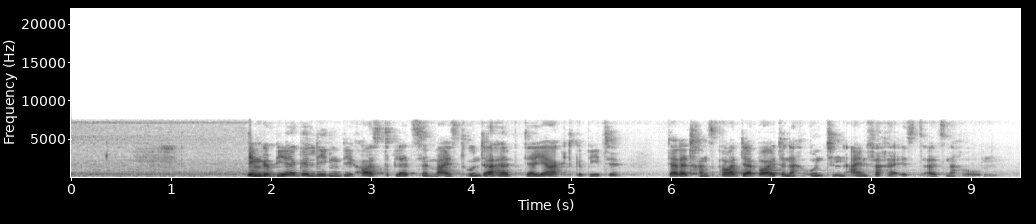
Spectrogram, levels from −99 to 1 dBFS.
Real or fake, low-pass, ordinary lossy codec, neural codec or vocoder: fake; none; none; codec, 16 kHz, 16 kbps, FreqCodec, smaller model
